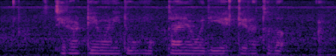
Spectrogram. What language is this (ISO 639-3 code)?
kan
